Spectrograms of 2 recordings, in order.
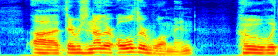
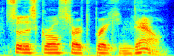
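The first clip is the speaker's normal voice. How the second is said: ordinary talk, nothing marked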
